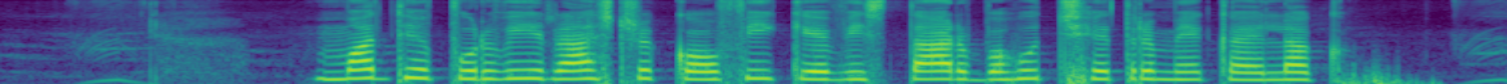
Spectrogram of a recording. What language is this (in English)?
Maithili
